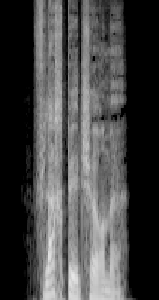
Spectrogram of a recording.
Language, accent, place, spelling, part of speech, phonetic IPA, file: German, Germany, Berlin, Flachbildschirme, noun, [ˈflaxbɪltˌʃɪʁmə], De-Flachbildschirme.ogg
- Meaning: nominative/accusative/genitive plural of Flachbildschirm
